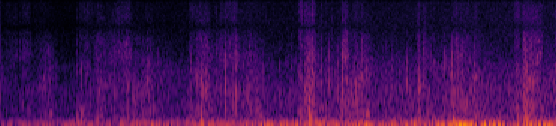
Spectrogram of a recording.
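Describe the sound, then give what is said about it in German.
Faint footsteps of a slow, deliberate walk through a garden, with several soft, unhurried steps that grow slightly louder as they continue. “Sie beginnen einen bedächtigen Spaziergang durch ihren Garten.”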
